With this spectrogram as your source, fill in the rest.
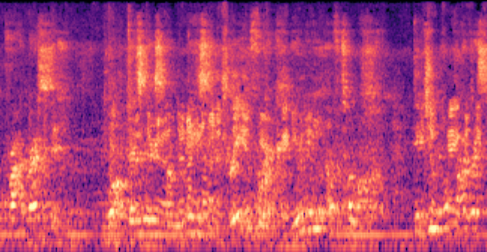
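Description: A young man talks.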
